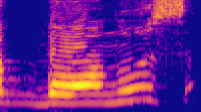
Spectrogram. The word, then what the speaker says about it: bônus: Basta você observar, então, na palavra bônus, a sílaba tônica é o bo.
